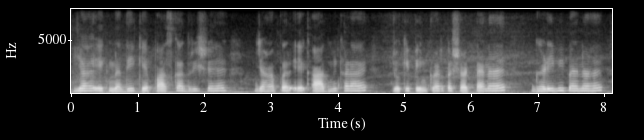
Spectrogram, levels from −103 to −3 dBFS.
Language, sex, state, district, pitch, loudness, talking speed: Hindi, female, Jharkhand, Ranchi, 220 Hz, -19 LUFS, 190 wpm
